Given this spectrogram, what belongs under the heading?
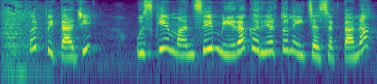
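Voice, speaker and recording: A woman's voice: very high voice, lively intonation, normal speed, faint music behind, pitched above the performer's own voice. A woman playing a wronged young daughter-in-law in a story, educated and defiant, with an emotional, protesting delivery. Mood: indignant. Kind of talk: dramatised Hindi moral story.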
